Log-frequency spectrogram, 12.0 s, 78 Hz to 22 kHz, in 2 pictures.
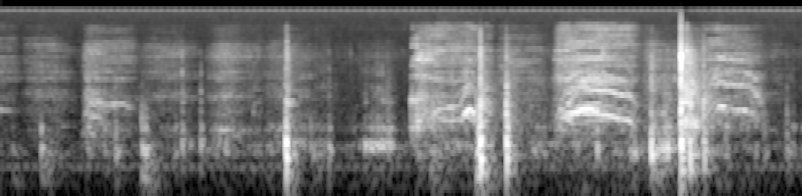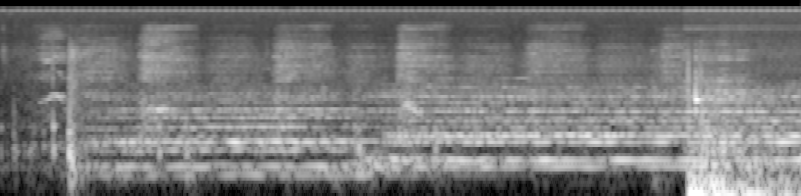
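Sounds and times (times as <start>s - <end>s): man breathing hard wheezing: 3.1s - 12.0s.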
